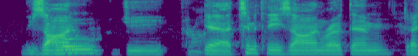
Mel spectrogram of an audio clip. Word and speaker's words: Zahn: yeah, Timothy Zahn wrote them.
